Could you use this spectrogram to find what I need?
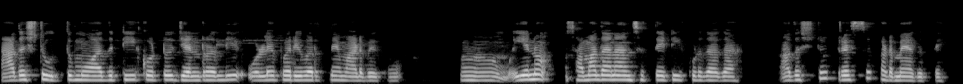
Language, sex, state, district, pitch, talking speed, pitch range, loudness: Kannada, male, Karnataka, Chamarajanagar, 200 Hz, 105 wpm, 185-210 Hz, -18 LUFS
